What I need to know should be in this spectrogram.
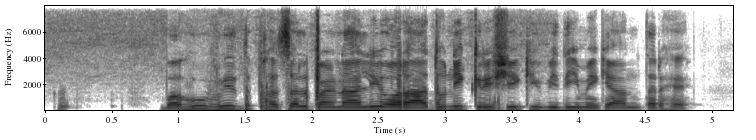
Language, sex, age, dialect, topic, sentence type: Hindi, male, 18-24, Hindustani Malvi Khadi Boli, agriculture, question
